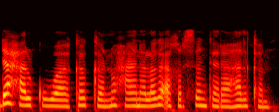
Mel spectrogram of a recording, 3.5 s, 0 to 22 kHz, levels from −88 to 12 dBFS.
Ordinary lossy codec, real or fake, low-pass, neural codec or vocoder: MP3, 96 kbps; real; 7.2 kHz; none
